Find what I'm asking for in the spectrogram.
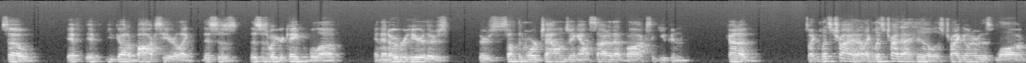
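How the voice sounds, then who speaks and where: A man with an American accent has a plain, everyday voice, medium in pitch with ordinary pitch variation. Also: moderate pace. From Pennsylvania. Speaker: off-road racer. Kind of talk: podcast interview.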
